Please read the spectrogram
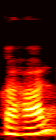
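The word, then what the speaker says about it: Cajal: The other nuclei is INC which stands for interstitial nucleus of kahal or kajal whatever you want to pronounce it is C A J E.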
